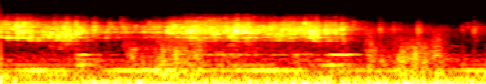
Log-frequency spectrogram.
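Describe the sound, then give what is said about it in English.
Water runs steadily from a faucet at a sink into a container, a continuous rushing splash for a few seconds that eases off near the end, with a low hum beneath and no voices. “You fill it with water from the faucet.”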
